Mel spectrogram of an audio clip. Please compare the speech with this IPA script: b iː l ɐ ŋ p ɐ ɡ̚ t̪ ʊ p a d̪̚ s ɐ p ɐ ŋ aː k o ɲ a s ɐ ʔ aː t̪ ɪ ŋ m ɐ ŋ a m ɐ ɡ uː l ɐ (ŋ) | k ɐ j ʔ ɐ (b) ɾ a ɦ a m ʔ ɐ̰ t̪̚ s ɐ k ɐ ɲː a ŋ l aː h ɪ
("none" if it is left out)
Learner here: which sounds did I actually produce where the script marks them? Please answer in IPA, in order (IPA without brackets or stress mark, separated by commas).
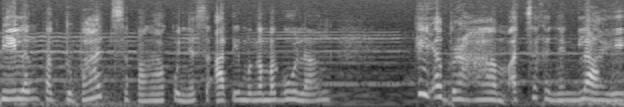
ŋ, b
